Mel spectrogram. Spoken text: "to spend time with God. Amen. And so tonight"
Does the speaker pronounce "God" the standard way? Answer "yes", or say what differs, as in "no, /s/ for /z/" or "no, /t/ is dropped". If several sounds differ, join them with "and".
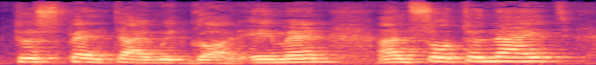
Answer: yes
